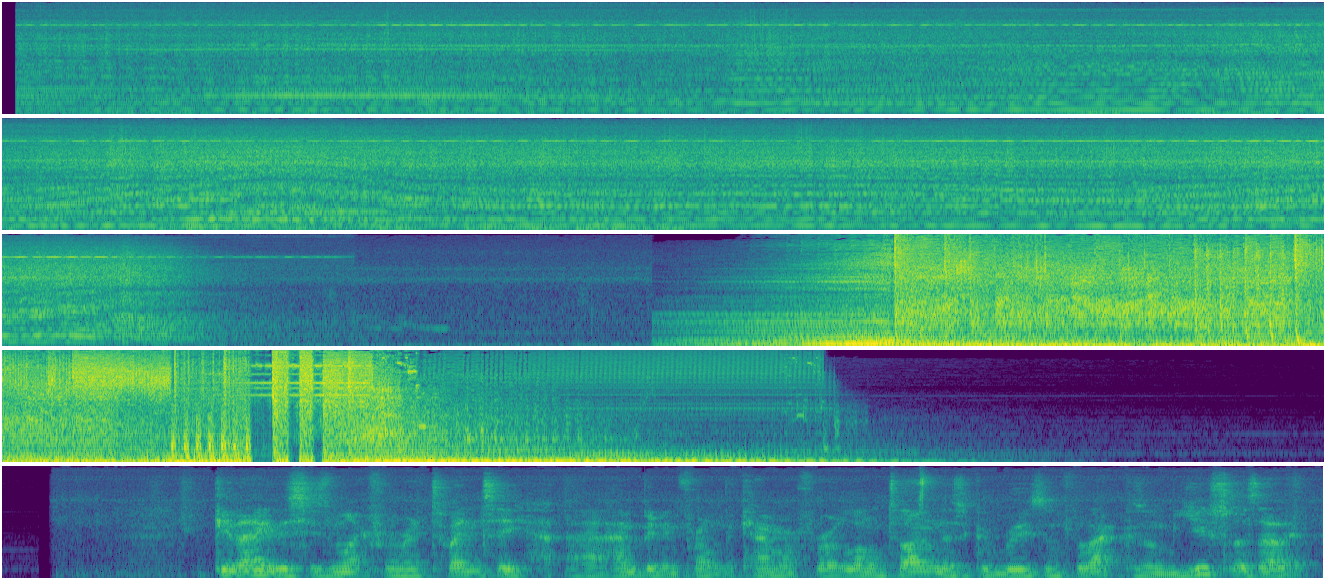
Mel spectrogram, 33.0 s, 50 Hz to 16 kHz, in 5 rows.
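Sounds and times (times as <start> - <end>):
drone motors humming: 0.1 - 24.7.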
